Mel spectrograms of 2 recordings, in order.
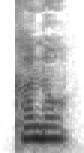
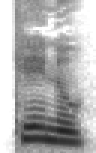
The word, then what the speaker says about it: Kano: Nigerian cities, Abuja, Abuja, Lagos, Lagos, Kano, Kano, Ibadan, Ibadan first syllable.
